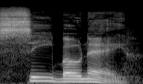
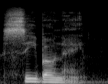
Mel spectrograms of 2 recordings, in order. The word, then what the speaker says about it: Siboney: First of all, I pronounced it incorrectly. So Warren has corrected me. It's Siboney. Siboney.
